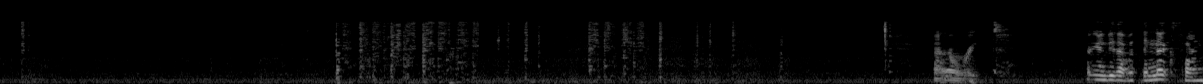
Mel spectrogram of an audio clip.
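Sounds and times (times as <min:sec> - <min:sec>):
onion scraping on mandoline blade: 0:03.4 - 0:07.5.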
